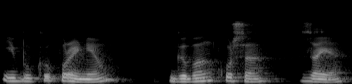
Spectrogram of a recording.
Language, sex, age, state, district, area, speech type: Bodo, male, 30-45, Assam, Chirang, rural, spontaneous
